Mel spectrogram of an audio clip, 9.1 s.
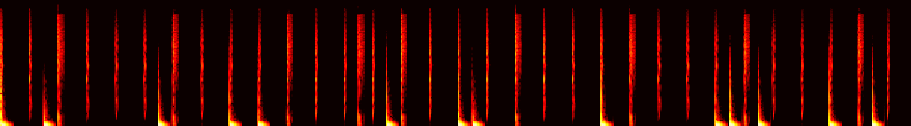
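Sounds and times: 
note block drum loop: 0.0s - 0.6s, 3.6s - 4.9s, 7.2s - 8.9s.

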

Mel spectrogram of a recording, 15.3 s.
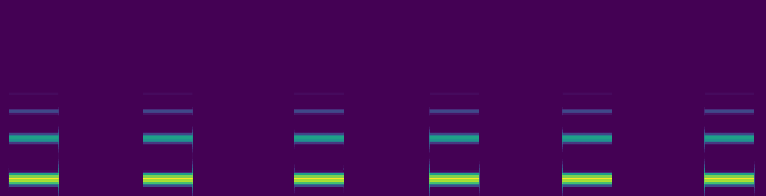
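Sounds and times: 
telephone calling signal: 0.2s - 1.2s, 2.9s - 3.9s, 5.9s - 6.9s, 8.6s - 9.6s, 11.2s - 12.3s, 14.1s - 15.1s.

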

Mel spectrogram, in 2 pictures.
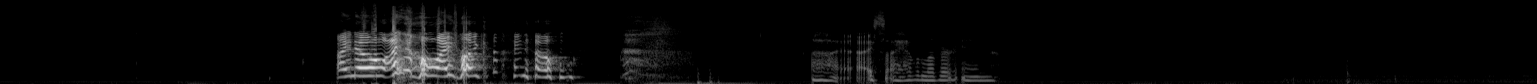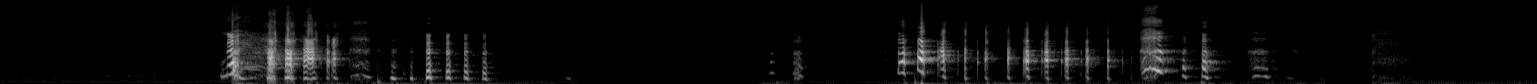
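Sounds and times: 
person laughing: 3.6s - 5.8s, 17.6s - 20.3s, 24.3s - 28.3s.

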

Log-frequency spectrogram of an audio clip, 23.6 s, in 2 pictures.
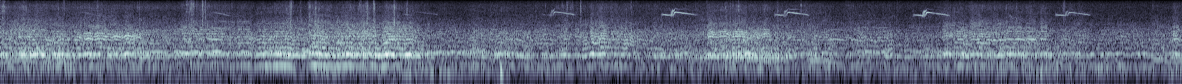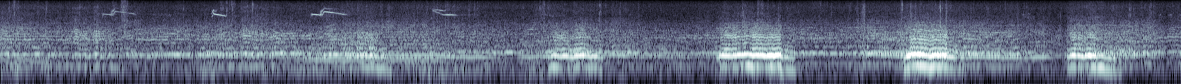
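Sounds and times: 
bees humming in a thick drone: 0.0s - 23.6s
short high bird chirps: 5.4s - 5.9s, 6.6s - 7.0s, 7.7s - 8.2s, 9.1s - 9.6s, 10.6s - 11.0s, 12.8s - 13.2s, 13.9s - 14.2s, 14.9s - 15.4s, 16.1s - 16.4s.

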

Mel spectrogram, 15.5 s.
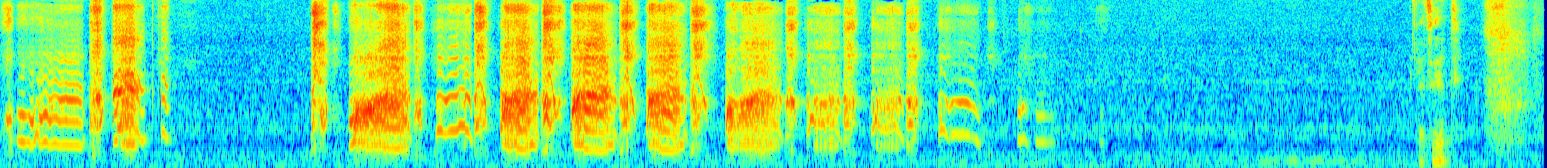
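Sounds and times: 
newborn baby crying in the first moments after birth: 0.0s - 1.8s, 3.1s - 10.6s.

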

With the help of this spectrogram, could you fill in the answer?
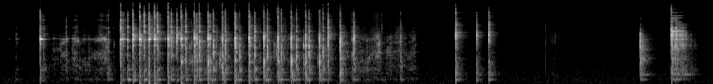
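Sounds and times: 
coffee being stirred: 0.4s - 4.2s.

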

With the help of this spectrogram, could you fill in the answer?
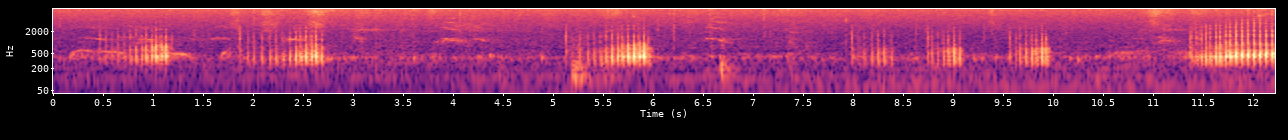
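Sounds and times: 
common frog purring pulsed croaking in the UK: 0.6s - 1.3s, 5.5s - 6.0s, 8.0s - 10.0s, 11.5s - 12.2s.

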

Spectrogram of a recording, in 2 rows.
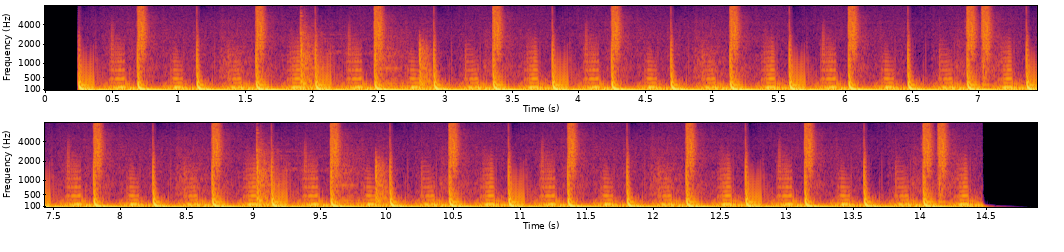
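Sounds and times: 
techno beat: 0.3s - 14.5s.

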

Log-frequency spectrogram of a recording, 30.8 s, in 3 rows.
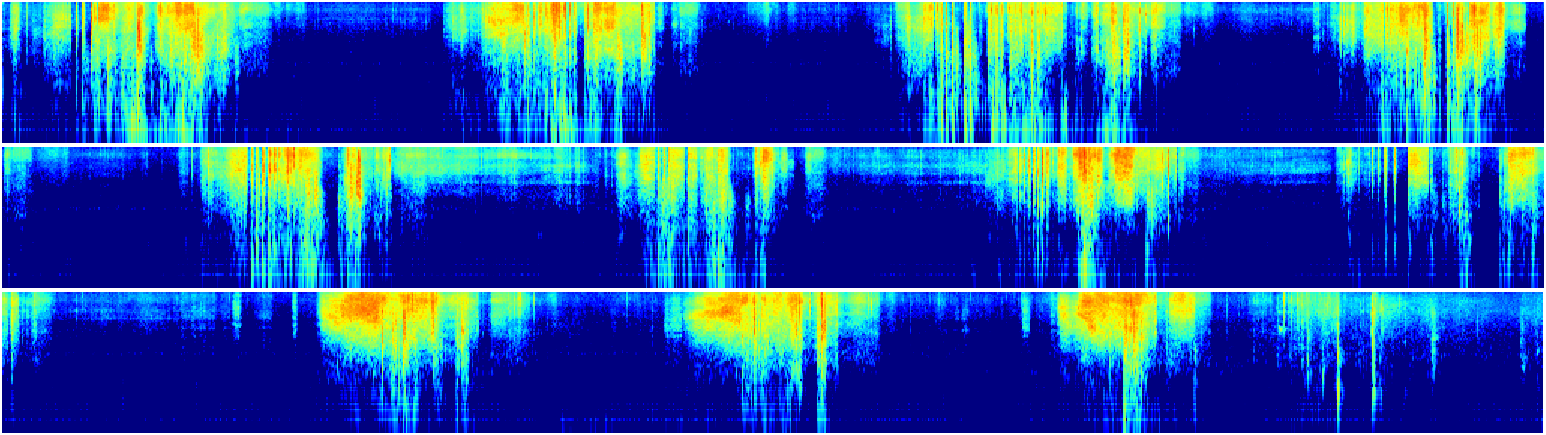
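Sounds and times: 
page turning: 0.3s - 1.7s, 3.1s - 4.6s, 6.0s - 7.8s, 8.8s - 10.1s, 11.6s - 15.4s, 16.9s - 18.2s, 19.2s - 20.9s, 22.7s - 24.0s, 25.0s - 26.4s, 27.5s - 30.8s.

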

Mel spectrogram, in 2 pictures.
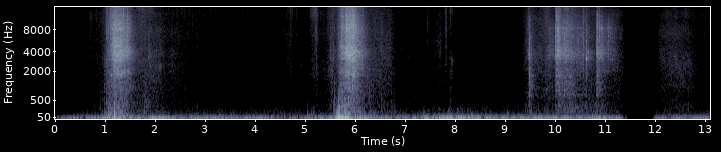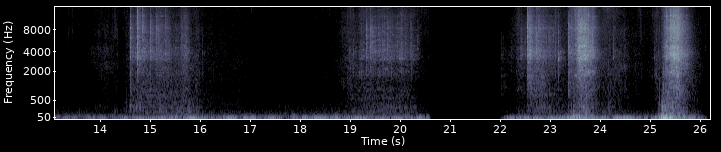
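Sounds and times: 
curtain opening and closing: 0.9s - 2.2s, 5.5s - 6.7s, 9.4s - 11.4s, 14.6s - 16.1s, 19.0s - 20.5s, 22.3s - 24.4s, 25.1s - 26.0s.

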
